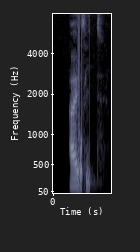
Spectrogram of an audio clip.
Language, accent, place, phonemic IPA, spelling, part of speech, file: French, France, Lyon, /a.e.ʁɔ.fit/, aérophyte, adjective / noun, LL-Q150 (fra)-aérophyte.wav
- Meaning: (adjective) aerophytic; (noun) aerophyte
